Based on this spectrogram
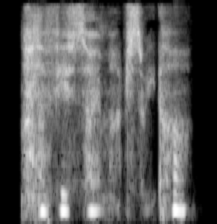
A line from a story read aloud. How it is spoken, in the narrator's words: I whisper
